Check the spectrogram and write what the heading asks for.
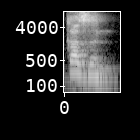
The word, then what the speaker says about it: cousin: for me cousin yeah we generally use the S sound but it has the z sound cousin it's not Cousin It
